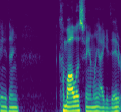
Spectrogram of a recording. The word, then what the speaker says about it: Kamala: Kamala's family.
